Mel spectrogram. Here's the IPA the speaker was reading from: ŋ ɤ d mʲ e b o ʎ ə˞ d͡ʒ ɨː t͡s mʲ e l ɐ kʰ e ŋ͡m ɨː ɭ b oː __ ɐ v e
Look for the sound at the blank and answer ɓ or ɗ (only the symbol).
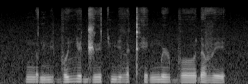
ɗ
